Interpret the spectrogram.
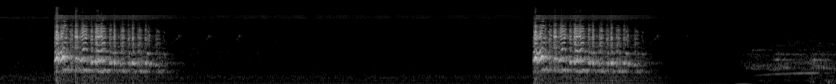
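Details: Two separate rattling turkey gobbles about five seconds apart, each a sudden bubbling burst fading over a second, with a soft fainter call near the end.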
